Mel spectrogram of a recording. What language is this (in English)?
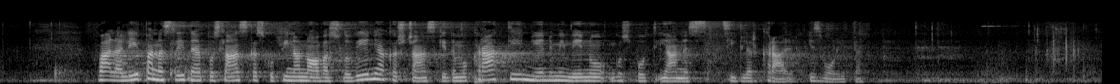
Slovenian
